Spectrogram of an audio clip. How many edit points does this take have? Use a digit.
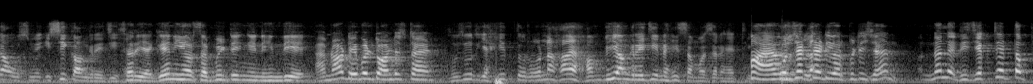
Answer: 2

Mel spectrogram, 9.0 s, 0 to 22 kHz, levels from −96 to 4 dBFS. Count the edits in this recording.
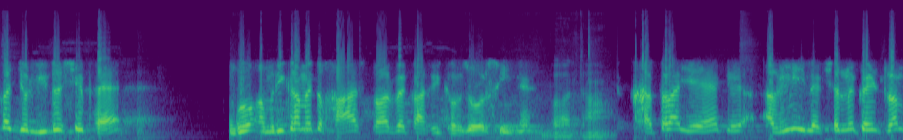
0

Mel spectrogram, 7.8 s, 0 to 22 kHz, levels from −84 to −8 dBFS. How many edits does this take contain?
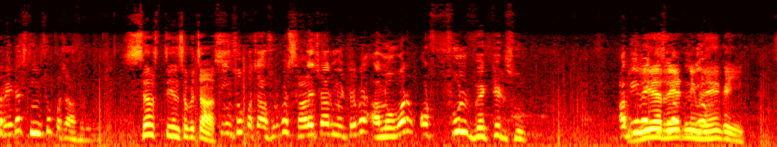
0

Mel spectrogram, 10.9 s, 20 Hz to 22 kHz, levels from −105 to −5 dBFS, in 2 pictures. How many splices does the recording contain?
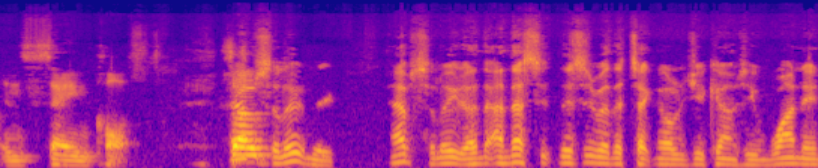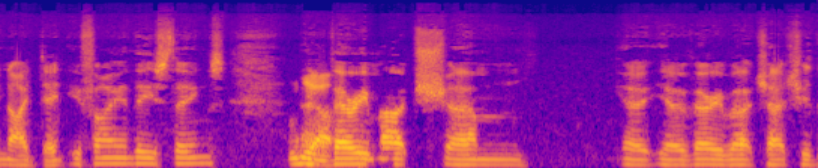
1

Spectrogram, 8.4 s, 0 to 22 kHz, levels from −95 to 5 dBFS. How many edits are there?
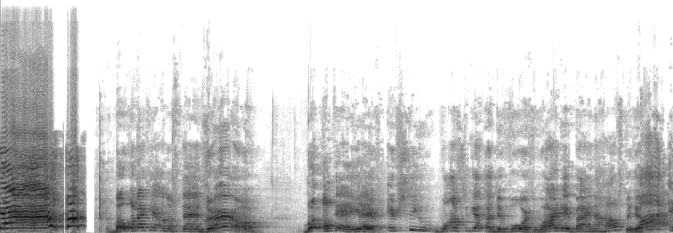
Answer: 1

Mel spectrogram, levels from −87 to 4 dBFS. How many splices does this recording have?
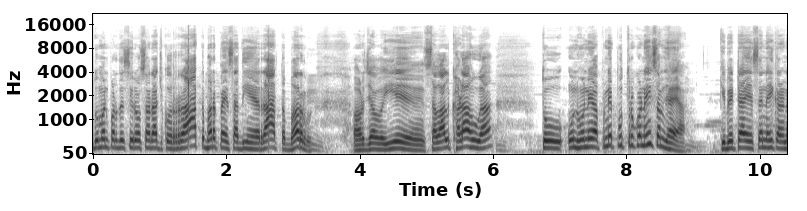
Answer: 0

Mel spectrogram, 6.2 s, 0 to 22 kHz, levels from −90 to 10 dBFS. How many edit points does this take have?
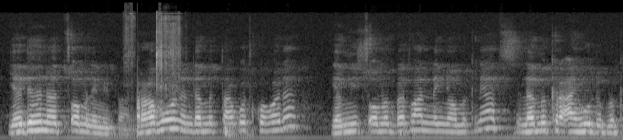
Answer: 1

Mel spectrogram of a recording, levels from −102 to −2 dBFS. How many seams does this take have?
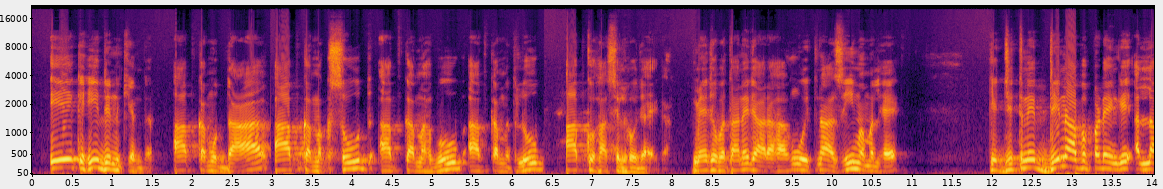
3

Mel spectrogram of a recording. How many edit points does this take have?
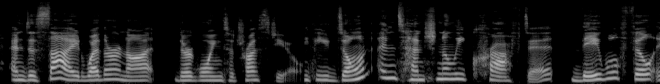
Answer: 2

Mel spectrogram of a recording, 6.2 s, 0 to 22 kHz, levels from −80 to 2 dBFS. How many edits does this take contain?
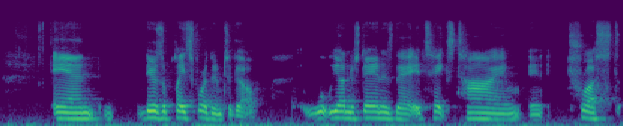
3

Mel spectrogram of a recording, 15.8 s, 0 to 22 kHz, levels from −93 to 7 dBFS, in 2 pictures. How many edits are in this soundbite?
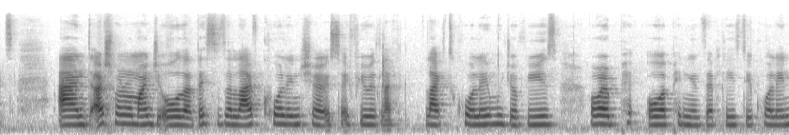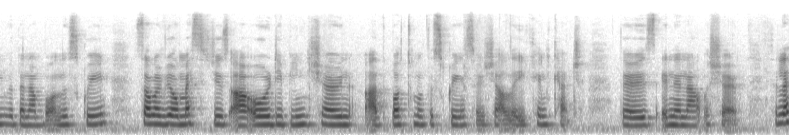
1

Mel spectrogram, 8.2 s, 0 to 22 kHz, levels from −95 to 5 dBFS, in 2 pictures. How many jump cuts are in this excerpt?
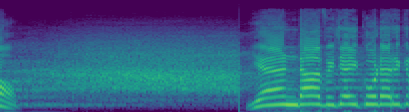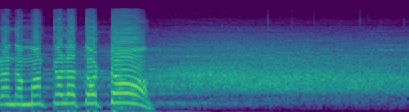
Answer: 1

